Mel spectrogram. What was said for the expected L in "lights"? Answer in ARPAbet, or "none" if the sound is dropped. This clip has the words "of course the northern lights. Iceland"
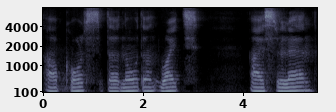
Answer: W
